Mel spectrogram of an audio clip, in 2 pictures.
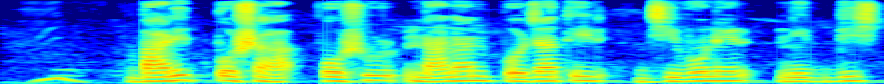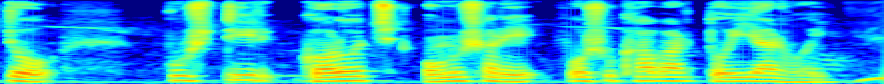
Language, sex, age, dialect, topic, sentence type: Bengali, male, <18, Rajbangshi, agriculture, statement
